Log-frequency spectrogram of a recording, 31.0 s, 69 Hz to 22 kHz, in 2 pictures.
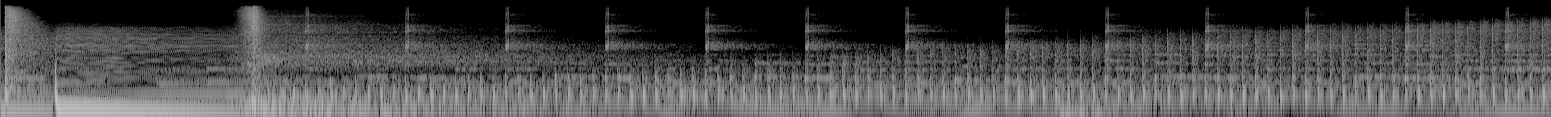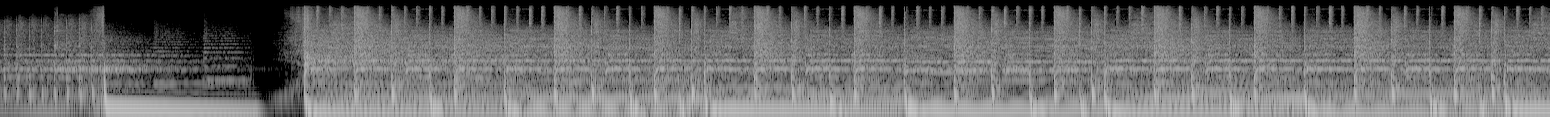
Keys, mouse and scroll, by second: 3.7-4.1 click, 5.0-5.8 drag, 10.1-10.7 drag, 12.7-14.3 drag, 18.8 click, 23.5 drag.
